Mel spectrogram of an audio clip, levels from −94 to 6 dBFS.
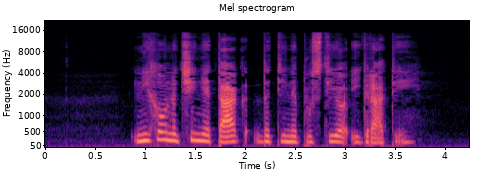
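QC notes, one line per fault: Throughout: HE-AAC compression. The whole recording carries a plainly audible coded texture, with the top end brick-walled so nothing sits above about 14.9 kHz. The treble is still present but sounds synthetic: s sounds come across gritty and lispy, with a metallic sheen. That's the likely result of the encoder keeping only the lower spectrum and faking the highs by copying lower bands upward under a rough envelope, so the harmonics don't line up. The heaviness fits a bitrate around 20 kbps.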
